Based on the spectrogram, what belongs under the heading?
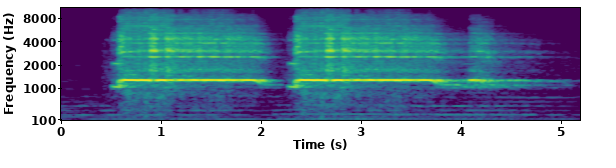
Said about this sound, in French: Merde, un train. À couvert, vite, à couvert.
